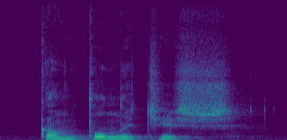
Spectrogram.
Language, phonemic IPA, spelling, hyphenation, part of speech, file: Dutch, /ˌkɑnˈtɔ.nə.tjəs/, kantonnetjes, kan‧ton‧ne‧tjes, noun, Nl-kantonnetjes.ogg
- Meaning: plural of kantonnetje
